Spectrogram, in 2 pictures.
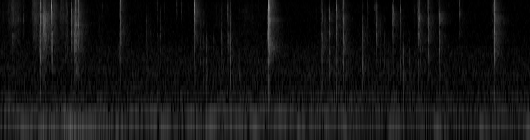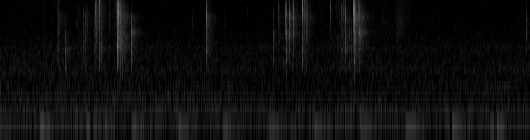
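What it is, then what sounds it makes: Cellophane candy wrapper crinkled. A small clear cellophane wrapper around a white disc candy is twisted and crinkled with the fingertips of both hands. Dozens of sharp, bright crackles and snaps come in irregular bursts, each dying away almost at once, over a quiet low hum.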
